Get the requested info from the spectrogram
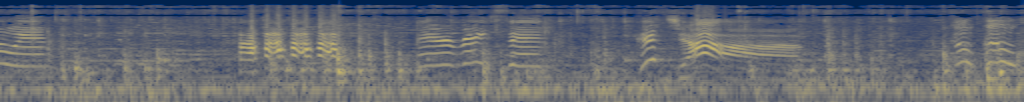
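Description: Children's high voices squealing and calling over music and sound effects from a rolling-ball horse-race arcade game, with a clatter of clicks about a third of the way in.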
